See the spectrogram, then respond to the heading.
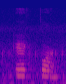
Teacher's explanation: Vokal E, kriterianya vokal depan sedang atas tak bundar semi tertutup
